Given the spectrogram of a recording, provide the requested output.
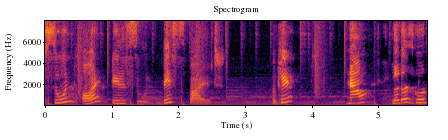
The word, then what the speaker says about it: bald: Now, what is the meaning of bald? It is not bald. Okay? It is not the English bald. This word will be pronounced as bald.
